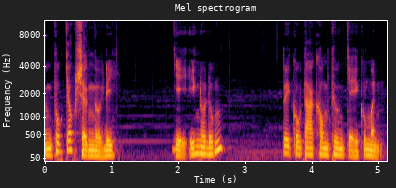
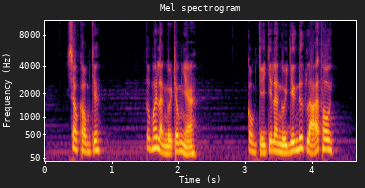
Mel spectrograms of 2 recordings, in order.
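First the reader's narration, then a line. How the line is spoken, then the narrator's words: Shouting back over her. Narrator (Vietnamese): Yến cũng không dựa, quát lấn át lại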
